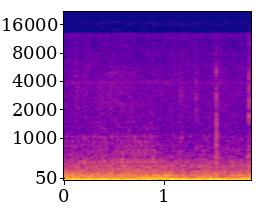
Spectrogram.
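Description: A car pulling away slowly as the brake and clutch are eased off gives a steady low rumble of engine and road noise, close and continuous, with no talking.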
